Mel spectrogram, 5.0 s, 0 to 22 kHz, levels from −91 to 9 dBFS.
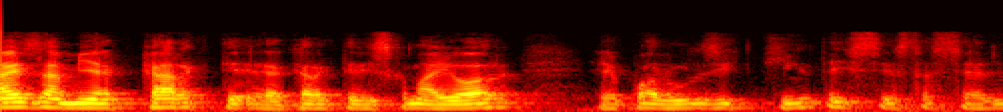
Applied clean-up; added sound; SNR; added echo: none; none; none; none.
